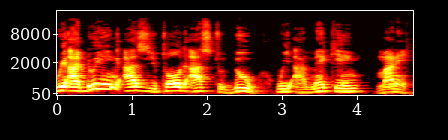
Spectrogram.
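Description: A man's voice: mid-range voice, expressive, takes it slowly. A man voicing an eager, earnest young boy in a read-aloud story.

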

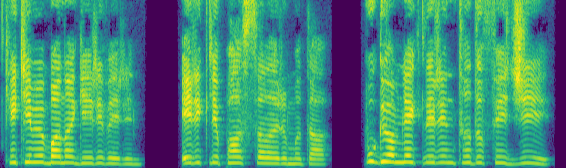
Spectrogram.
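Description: A woman's voice: sits high, steady tone, normal speed, lightly acted. Lady doing a whiny talking oven pleading for its cakes back, storybook. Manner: begging. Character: pleading kitchen oven, distressed.

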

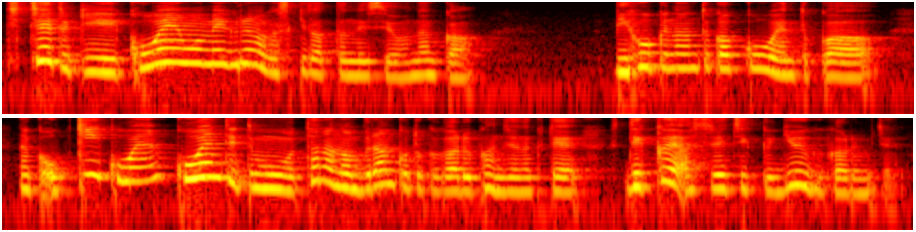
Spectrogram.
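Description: A woman's voice: fairly high pitch, animated, fast talker. A young woman with a Hiroshima accent chatting casually on a livestream. She giggles often and answers viewers' comments one by one. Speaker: idol livestreamer.

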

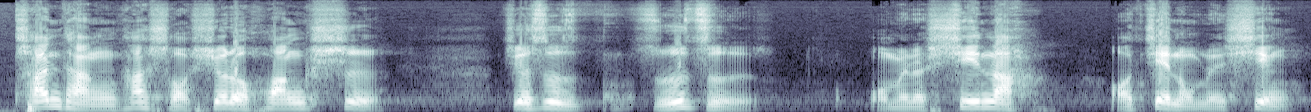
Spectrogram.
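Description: A man, an abbot, explaining Buddhist practice in an interview, with a gentle teaching tone and frequent drawn-out fillers. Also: on the high side, very animated, no room sound, clean studio sound.

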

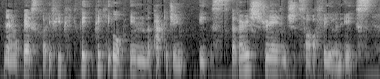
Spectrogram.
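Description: A man's voice: on the high side, normal speed, fairly bright tone. Hesitant man talking in an echoey room. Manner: rambling and hesitant, often restarting phrases. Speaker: product reviewer. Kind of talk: casual spoken review. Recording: roomy echo.

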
